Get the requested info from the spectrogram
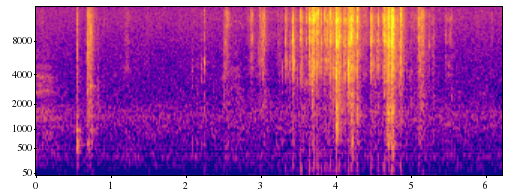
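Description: A foil trading-card pack wrapper being torn open and crinkled by hand, a dense burst of crackling from about three to five seconds in, after a couple of light clicks near the start.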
